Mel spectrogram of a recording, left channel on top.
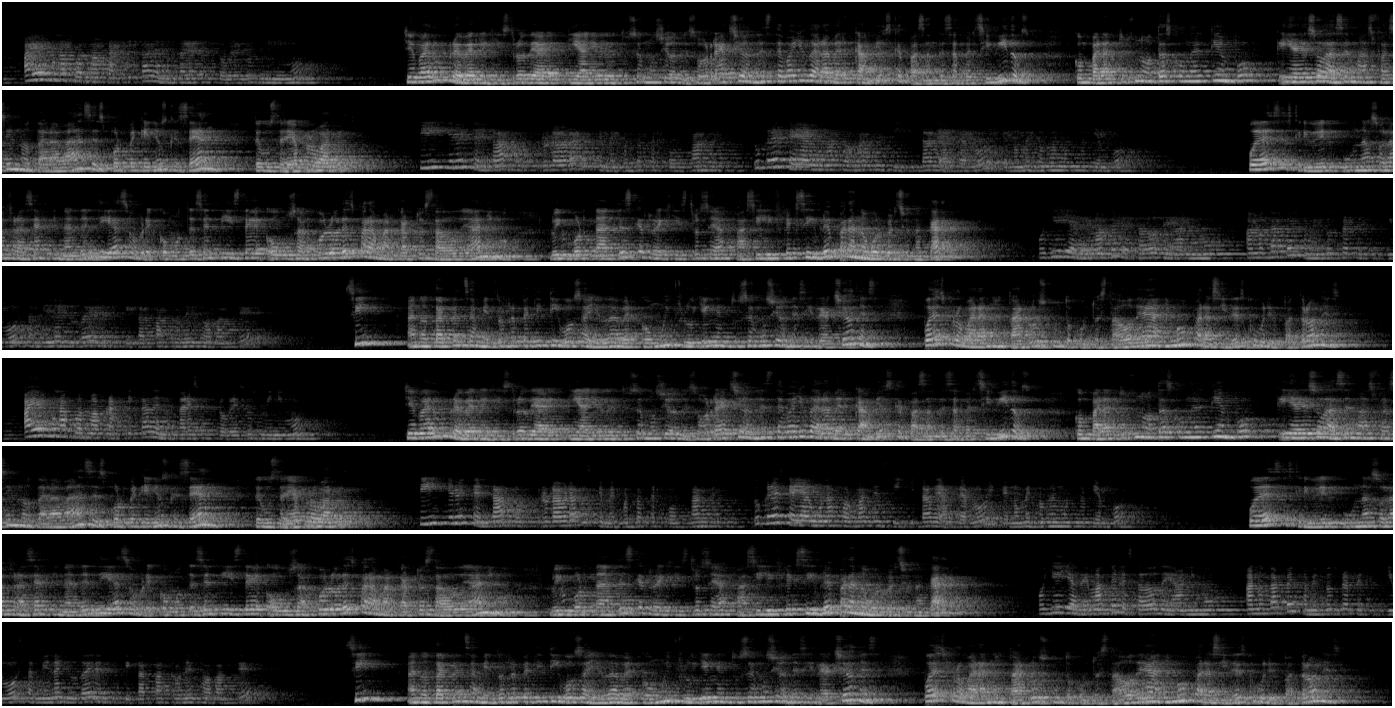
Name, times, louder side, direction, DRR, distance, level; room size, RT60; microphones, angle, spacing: voice 1, 0.2-3.0 10.8-10.9 11.1-11.3 18.1-21.1 21.5-25.1 33.3-33.9 38.2-40.0 40.3-41.3 41.7-42.8 43.1-44.2 51.1-51.3, right 2 dB, 50° right, 0 dB, 1.9 m, -38 dB
voice 2, 4.0-16.1 16.4-17.4 26.4-37.4 45.2-45.4 45.8-55.1, equal, 25° left, 0 dB, 1.6 m, -28 dB
11.0 x 10.0 x 5.8 m, 1.3 s
head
